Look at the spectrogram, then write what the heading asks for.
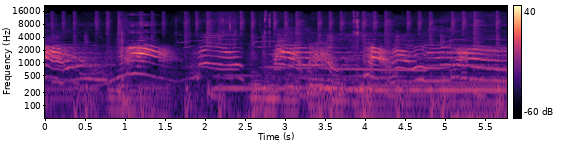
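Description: A cat meows repeatedly and insistently, a string of drawn-out, wavering cries over a low steady hum, with no talking.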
